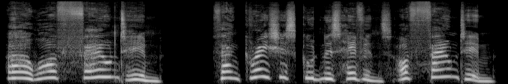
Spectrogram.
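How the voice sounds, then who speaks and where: A man's voice: very high voice, very animated, takes it slowly, no room sound, clean studio sound, voice pushed up, heavily acted. A man voicing a hysterical, scheming young woman who wails melodramatically in an audiobook story. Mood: hysterical, wailing. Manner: wailing, melodramatic exclamations.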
